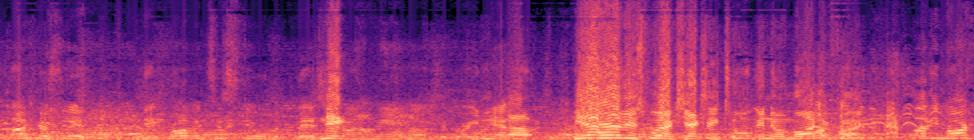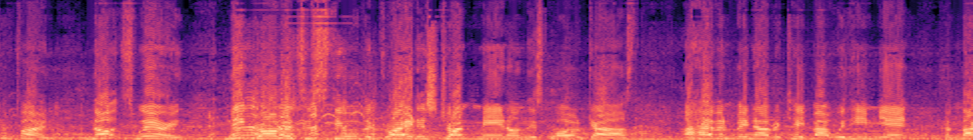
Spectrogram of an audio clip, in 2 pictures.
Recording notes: Soak up the atmosphere at The Duxton, where Canberra Raiders fans gathered before the short trek to Canberra Stadium for the match.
